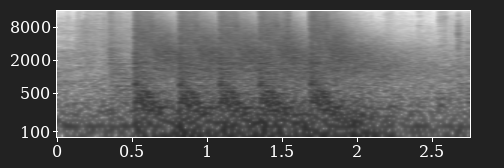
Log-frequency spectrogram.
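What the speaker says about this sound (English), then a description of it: "hunting rifle again." Rapid hunting rifle gunfire in the video game Left 4 Dead 2 sounds as a dense, loud run of about six shots over a steady background of game noise.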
